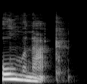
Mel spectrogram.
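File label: "almanac", British English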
